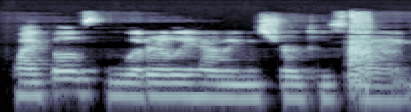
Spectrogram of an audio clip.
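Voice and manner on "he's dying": ordinary delivery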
